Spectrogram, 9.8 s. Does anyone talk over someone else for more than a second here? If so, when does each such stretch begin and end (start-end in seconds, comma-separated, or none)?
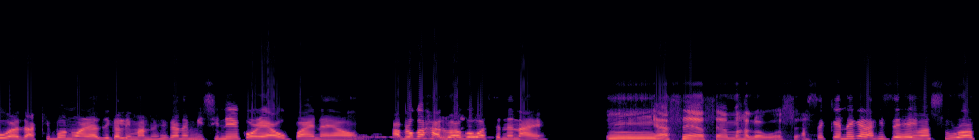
none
